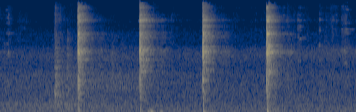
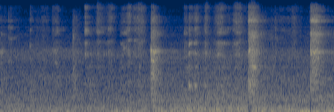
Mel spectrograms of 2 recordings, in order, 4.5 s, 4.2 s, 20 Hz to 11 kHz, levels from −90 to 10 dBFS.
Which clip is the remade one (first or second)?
second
